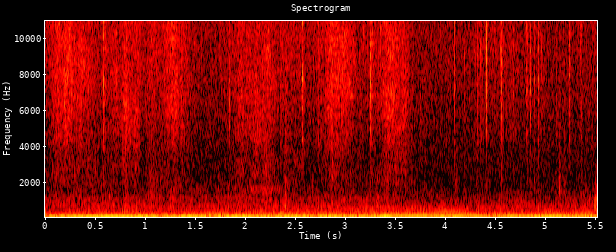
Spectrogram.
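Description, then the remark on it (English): A car driving along snowy, icy roads at -7 Celsius, with a steady low engine drone and continuous road rumble heard from inside the vehicle, fairly loud and constant with a slight swell partway through. “So really, I think we're just finding some excuse to get out and drive like a maniac.”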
